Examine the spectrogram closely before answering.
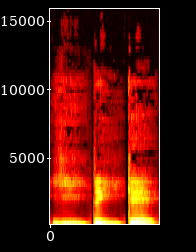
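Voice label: "yirike", concatenated syllables; Affixing experiment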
